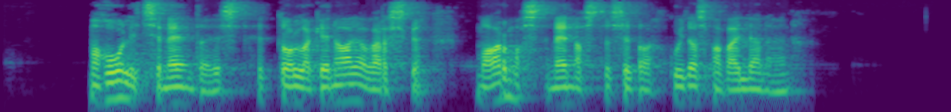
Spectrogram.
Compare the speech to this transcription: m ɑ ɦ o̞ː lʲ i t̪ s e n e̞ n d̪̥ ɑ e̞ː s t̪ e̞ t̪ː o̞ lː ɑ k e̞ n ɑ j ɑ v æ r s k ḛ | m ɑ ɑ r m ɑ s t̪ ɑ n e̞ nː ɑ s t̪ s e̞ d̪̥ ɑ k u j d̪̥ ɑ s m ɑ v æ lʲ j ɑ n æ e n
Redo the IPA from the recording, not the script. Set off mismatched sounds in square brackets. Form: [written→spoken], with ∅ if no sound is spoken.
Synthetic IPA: m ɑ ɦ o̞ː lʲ i t̪ s e n e̞ n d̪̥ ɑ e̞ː s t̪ e̞ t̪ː o̞ lː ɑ k e̞ n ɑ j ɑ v æ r s k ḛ | m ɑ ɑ r m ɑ s t̪ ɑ n e̞ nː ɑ s t̪ s e̞ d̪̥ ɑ k u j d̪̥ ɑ s m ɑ v æ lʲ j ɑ n æ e n

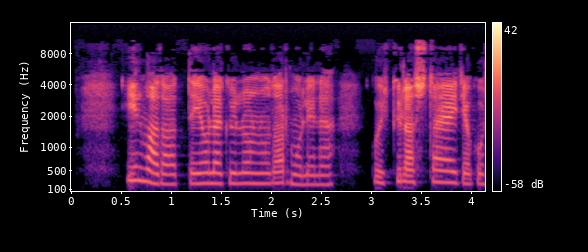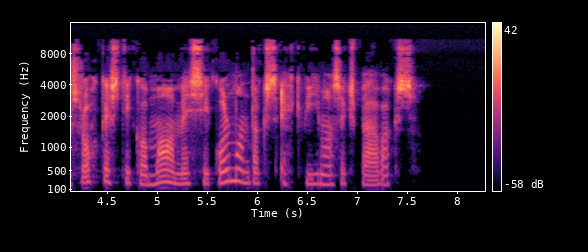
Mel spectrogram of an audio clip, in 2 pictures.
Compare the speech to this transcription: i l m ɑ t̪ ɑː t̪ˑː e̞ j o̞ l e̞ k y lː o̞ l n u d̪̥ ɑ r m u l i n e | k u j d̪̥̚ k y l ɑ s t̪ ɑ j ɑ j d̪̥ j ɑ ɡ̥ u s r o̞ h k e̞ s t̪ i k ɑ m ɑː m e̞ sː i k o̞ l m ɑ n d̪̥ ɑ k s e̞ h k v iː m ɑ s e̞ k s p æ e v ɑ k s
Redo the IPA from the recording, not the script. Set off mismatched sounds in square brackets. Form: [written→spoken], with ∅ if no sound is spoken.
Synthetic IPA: i l m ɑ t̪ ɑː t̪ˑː e̞ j o̞ l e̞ k y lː o̞ l n u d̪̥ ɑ r m u l i n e | k u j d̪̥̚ k y l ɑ s t̪ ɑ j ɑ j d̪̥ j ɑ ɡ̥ u s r o̞ h k e̞ s t̪ i k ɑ m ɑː m e̞ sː i k o̞ l m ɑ n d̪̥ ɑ k s e̞ h k v iː m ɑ s e̞ k s p æ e v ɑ k s

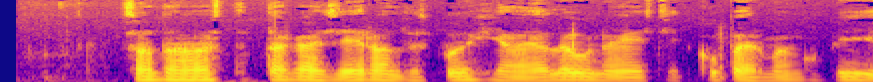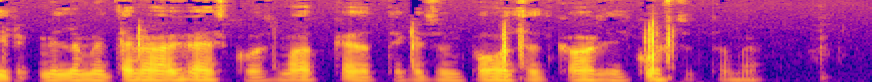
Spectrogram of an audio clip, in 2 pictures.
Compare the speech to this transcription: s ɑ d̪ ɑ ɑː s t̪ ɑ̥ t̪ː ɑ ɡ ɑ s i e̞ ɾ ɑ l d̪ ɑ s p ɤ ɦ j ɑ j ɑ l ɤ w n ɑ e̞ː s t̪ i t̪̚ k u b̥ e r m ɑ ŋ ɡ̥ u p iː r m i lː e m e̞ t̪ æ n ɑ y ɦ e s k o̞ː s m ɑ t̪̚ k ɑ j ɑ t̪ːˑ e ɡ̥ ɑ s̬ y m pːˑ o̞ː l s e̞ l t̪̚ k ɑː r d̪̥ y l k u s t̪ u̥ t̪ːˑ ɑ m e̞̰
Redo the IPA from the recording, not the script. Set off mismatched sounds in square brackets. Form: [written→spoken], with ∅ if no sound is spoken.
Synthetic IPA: s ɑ d̪ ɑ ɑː s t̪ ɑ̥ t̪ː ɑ ɡ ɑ s i e̞ ɾ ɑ l d̪ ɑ s p ɤ ɦ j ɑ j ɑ l ɤ w n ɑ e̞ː s t̪ i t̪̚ k u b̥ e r m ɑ ŋ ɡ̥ u p iː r m i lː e m e̞ t̪ æ n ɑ y ɦ e s k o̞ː s m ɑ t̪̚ k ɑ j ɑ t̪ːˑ e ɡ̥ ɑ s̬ y m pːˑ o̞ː l s e̞ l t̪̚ k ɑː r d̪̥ [y→i] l k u s t̪ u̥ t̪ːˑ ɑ m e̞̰

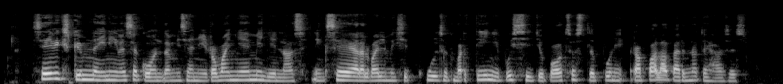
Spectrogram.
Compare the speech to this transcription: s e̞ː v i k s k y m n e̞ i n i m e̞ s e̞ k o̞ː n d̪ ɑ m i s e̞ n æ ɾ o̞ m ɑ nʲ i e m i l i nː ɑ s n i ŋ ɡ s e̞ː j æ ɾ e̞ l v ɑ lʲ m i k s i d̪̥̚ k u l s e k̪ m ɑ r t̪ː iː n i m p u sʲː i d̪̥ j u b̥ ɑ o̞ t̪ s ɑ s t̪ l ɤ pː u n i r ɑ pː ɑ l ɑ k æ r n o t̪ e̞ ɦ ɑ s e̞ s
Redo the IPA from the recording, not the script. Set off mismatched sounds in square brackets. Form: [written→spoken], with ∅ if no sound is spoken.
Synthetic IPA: s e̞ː v i k s k y m n e̞ i n i m e̞ s e̞ k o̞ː n d̪ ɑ m i s e̞ n [æ→i] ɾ o̞ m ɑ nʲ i e m i l i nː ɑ s n i ŋ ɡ s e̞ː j æ ɾ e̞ l v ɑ lʲ m i k s i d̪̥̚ k [u→uː] l s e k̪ m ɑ r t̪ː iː n i [m→∅] p u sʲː i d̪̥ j u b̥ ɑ o̞ t̪ s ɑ s t̪ l ɤ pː u n i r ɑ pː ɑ l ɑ [k→p] æ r n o t̪ e̞ ɦ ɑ s e̞ s

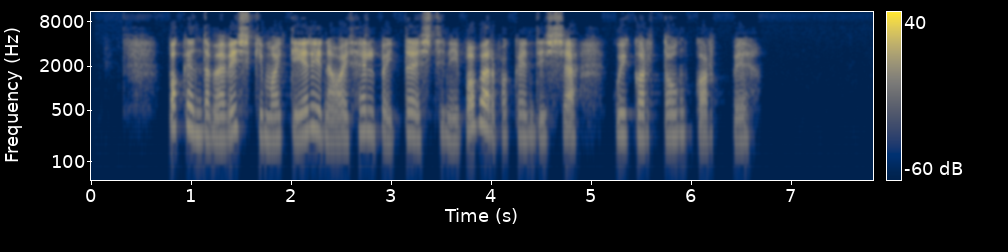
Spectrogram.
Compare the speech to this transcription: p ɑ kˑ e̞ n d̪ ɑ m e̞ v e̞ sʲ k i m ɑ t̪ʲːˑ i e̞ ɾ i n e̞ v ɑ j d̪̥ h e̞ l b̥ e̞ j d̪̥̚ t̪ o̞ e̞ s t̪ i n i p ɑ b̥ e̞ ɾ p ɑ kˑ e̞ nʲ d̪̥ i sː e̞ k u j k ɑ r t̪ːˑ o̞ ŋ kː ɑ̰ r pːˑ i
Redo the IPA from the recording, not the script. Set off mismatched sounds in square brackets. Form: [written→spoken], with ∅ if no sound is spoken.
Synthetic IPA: p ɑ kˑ e̞ n d̪ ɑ m e̞ v e̞ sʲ k i m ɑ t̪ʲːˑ i e̞ ɾ i n e̞ v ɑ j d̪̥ h e̞ l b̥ e̞ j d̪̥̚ t̪ [o̞→ɤ̞] e̞ s t̪ i n [i→iː] p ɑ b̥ e̞ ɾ p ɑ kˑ e̞ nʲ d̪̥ i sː e̞ k u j k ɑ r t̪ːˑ o̞ ŋ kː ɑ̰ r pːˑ i

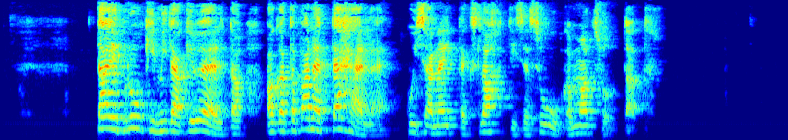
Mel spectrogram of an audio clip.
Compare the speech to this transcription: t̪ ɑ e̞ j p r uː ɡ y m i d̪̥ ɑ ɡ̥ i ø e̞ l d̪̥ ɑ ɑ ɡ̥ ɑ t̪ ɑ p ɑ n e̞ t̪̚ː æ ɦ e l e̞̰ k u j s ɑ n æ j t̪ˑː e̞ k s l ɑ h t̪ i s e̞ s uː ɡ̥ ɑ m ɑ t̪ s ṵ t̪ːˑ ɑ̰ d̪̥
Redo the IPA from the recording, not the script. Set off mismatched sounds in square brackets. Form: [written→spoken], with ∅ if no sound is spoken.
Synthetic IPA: t̪ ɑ e̞ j p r uː ɡ [y→i] m i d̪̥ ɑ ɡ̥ i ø e̞ l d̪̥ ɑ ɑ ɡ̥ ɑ t̪ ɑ p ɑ n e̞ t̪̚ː æ ɦ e l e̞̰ k u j s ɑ n æ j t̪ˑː e̞ k s l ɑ h t̪ i s e̞ s uː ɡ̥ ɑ m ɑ t̪ s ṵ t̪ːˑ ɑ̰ d̪̥

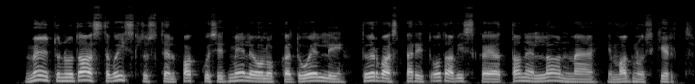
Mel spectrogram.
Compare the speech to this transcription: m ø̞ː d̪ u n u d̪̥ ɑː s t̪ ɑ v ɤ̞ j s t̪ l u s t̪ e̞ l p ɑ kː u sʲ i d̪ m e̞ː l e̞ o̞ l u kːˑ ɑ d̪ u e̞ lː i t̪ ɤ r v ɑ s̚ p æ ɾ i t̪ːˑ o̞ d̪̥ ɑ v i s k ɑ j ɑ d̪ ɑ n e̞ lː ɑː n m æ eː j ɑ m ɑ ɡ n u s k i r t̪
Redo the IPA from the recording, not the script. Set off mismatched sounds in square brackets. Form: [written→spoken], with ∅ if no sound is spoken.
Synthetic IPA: m ø̞ː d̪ u n u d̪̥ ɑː s t̪ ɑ v ɤ̞ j s t̪ l u s t̪ e̞ l p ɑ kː u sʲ i d̪ m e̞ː l e̞ o̞ l u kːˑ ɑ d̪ u e̞ lː i t̪ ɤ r v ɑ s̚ p æ ɾ i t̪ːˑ o̞ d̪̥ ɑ v i s k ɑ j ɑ [d̪→t̪] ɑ n e̞ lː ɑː n m æ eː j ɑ m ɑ ɡ n u s k i r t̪

